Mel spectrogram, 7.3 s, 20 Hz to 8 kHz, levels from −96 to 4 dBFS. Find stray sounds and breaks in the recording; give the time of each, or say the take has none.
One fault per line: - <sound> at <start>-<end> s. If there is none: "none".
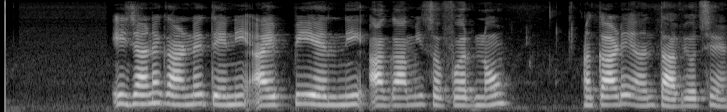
none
